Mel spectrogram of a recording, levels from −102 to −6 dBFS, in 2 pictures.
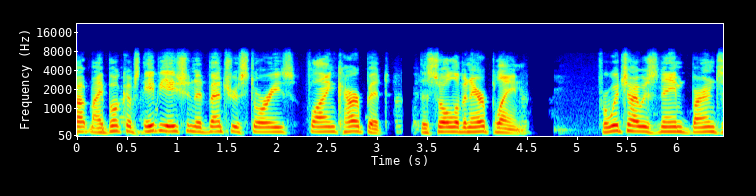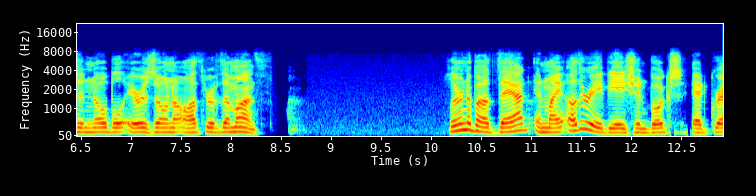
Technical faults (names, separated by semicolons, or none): echo leak; background gated by the echo canceller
